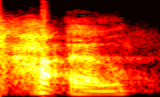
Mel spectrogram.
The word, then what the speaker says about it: Jael: Not J A I L, which is pronounced jail here. it's J, sorry, it is, um, it is J A E L, J L, uh, most likely even pronounced Ha'el at the time.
